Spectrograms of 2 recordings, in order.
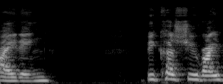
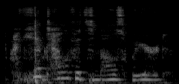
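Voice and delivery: hushed whisper; 7 semitones lower, 22 dB quieter than usual. Real, not acted. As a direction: whisper it to yourself. Sniffing product, whispering.

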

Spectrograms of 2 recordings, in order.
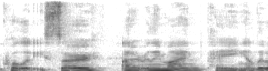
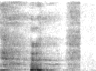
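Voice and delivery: giggle; 5 semitones higher, 6 dB louder than usual. Real, not acted. Giggling over koala pajamas.

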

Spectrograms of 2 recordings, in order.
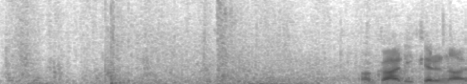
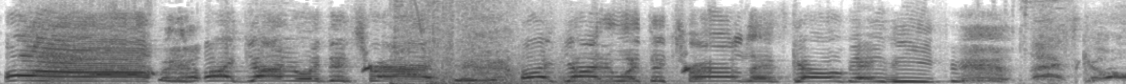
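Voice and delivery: shrieking jackpot winner; 7 dB louder than usual. Real, not acted. Trap kill celebration.

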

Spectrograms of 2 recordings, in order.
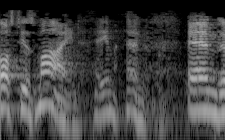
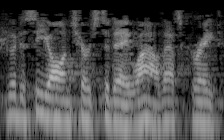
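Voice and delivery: ordinary talk, nothing marked

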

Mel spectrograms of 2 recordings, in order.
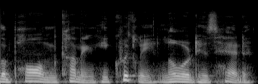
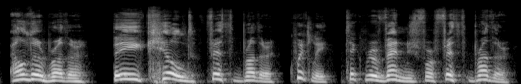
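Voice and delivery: high, loud, urgent cry; calling out; 8 semitones higher, 6 dB louder than usual. A narrator's reading. Opera actor to elder brother about a killing, calling out. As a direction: call out loudly for revenge, voice raised. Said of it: "The opera actor called out".

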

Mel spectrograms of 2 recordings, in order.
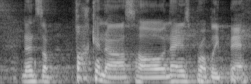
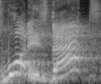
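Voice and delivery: suspicious dad; 12 semitones higher, slower than usual. Retold or imitated. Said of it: "my dad goes".

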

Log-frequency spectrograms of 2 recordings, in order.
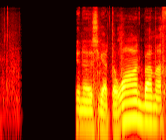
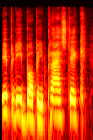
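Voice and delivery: mock spell; 6 semitones higher than usual. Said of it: "Let's cast another spell".

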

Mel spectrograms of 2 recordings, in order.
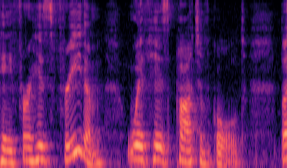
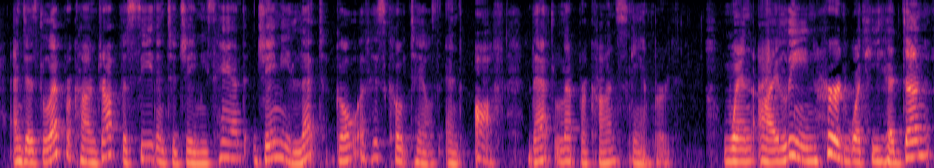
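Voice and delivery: usual speaking voice

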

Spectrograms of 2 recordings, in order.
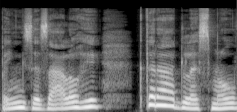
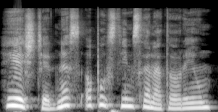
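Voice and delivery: usual speaking voice

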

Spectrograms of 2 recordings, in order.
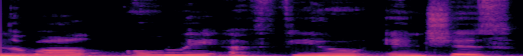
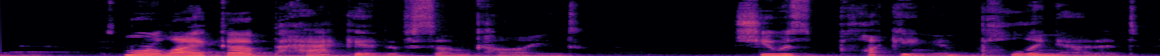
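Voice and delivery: ordinary delivery, nothing marked

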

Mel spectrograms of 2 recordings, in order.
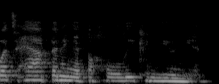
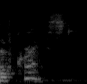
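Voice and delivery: hushed; 7 semitones higher, 13 dB quieter than usual. Acted. Reverent hushed close.

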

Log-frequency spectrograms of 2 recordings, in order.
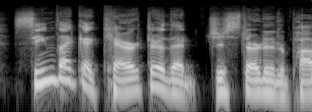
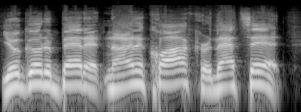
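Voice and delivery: mock parental ultimatum, pitched up; stern parent; 7 semitones higher, 4 dB louder than usual. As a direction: lay down the law like a scolding parent. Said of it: "when I talk to my kids".

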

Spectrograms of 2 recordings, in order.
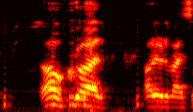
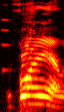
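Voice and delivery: emphatic time call; 4 semitones higher, 9 dB louder than usual. Real, not acted. Relief at the hour.

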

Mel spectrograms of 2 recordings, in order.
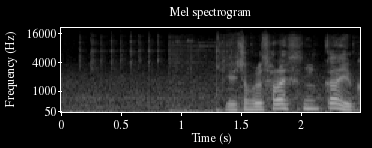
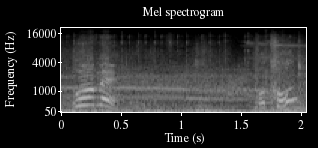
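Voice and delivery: high startled cry; surprised yelp; 12 semitones higher, slower than usual. Real, not acted. Sudden fight, surprised shout. (깜짝 놀라 외치며)

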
